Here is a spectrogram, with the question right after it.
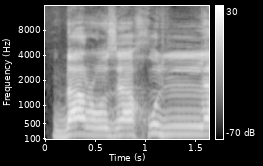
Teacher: Здесь у нас ассимиляция без назализации, после которой долгота в размере двух огласовок фатха.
